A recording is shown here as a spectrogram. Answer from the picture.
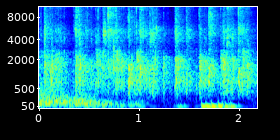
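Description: An audience applauds an author after his answer at a talk about his work, a steady wash of dense, overlapping claps that hold a fairly even loudness for about two seconds, with no voices over it.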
